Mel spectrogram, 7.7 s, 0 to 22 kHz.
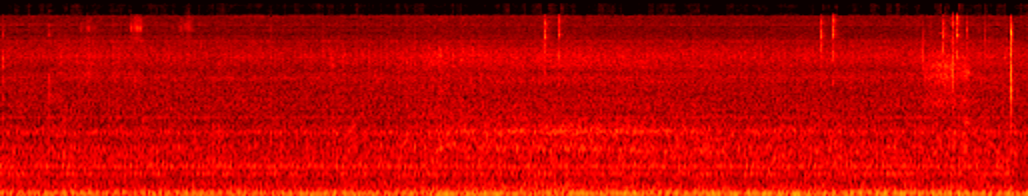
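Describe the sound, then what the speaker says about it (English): Baron 58 twin-engine aircraft in the FSX flight simulator with its right engine running, a steady low rumbling drone held at constant loudness throughout, no talk. "Right engine start."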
